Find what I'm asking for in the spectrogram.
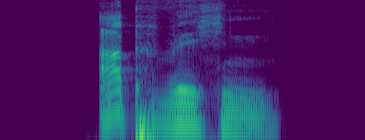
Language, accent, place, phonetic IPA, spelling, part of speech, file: German, Germany, Berlin, [ˈapˌvɪçn̩], abwichen, verb, De-abwichen.ogg
- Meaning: inflection of abweichen: 1. first/third-person plural dependent preterite 2. first/third-person plural dependent subjunctive II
